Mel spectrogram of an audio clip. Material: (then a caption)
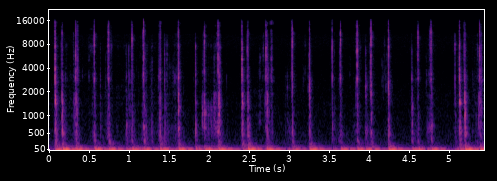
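Plastic. Fingertips with long painted nails type rapidly on a full-size backlit plastic RGB computer keyboard with hollow key switches and colour-cycling lights. About 26 quick, sharp, clacky key taps land in a steady run, each dying away almost at once. A low, steady hum sits underneath.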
